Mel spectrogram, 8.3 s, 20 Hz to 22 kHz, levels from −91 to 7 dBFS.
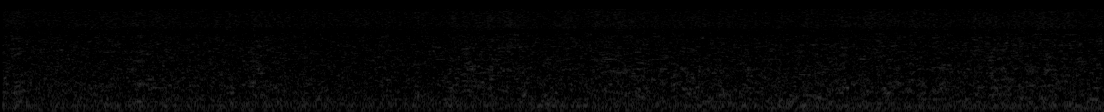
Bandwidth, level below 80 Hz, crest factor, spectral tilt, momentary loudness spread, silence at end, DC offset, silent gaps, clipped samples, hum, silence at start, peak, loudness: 16.5 kHz; under -90 dBFS; 16 dB; -1.5 dB/octave; 2 LU; 0 s; under 0.1%; none; under 0.1%; none; 0 s; -54 dBFS; -67 LUFS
